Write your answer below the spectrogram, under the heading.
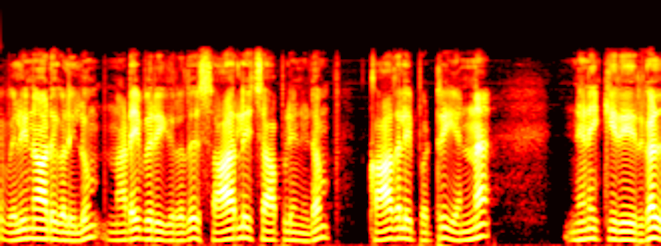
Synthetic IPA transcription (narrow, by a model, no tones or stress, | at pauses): ʋɛɭɪnaːɽɯɣɐɭɪlɯmnɐɽɐɪpɛɾɯɣɪrɐðɯsaːɾlit͡ʃaːpɭɪnɪɽɐmkaːðɐlɐɪpːɐʈriɛnːɐ | nɪnɐɪkːɪriːɾɣɐɭ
